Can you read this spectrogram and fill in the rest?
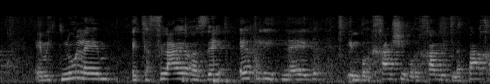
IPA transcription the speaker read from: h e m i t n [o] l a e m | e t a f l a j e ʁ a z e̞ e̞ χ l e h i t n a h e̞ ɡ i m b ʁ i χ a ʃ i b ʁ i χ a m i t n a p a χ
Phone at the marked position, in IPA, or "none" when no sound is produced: u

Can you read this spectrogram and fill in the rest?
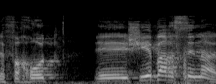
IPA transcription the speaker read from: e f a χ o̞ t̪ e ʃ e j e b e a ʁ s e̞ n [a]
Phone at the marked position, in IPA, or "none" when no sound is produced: a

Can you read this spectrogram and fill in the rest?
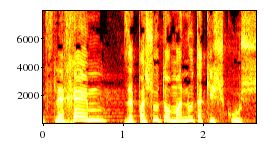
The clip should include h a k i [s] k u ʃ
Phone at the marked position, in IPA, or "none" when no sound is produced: ʃ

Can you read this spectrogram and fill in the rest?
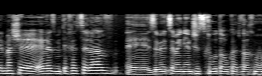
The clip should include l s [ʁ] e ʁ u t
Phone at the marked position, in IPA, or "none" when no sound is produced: χ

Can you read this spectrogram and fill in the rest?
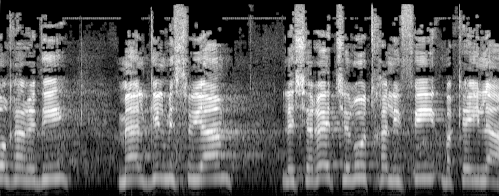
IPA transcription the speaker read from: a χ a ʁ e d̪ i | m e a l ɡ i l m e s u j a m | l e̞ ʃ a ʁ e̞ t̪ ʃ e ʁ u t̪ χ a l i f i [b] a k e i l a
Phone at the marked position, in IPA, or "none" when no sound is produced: b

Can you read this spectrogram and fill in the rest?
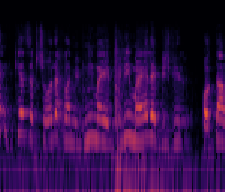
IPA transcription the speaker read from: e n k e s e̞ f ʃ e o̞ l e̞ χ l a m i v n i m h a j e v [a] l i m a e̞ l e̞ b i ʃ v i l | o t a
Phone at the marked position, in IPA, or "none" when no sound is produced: i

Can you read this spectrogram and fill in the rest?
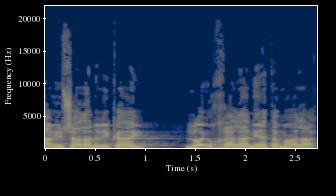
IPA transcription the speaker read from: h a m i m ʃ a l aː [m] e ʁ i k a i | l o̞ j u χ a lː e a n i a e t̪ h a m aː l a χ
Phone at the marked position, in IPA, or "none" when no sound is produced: m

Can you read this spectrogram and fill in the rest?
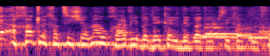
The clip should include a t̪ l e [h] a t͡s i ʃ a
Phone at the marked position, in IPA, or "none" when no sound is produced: χ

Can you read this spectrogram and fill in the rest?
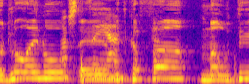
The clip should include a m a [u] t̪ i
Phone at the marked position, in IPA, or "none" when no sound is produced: u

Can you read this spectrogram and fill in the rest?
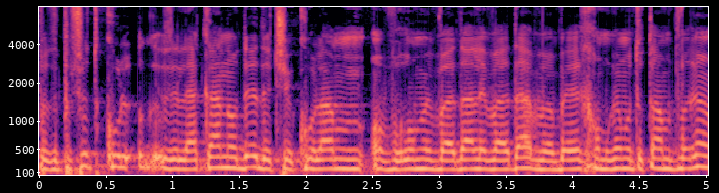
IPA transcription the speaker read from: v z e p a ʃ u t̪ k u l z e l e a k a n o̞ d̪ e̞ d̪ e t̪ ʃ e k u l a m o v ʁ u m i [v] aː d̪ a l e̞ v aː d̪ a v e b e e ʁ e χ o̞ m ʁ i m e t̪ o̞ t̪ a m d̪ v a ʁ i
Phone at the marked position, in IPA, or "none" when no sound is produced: v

